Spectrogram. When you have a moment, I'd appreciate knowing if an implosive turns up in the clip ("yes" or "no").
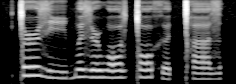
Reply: no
